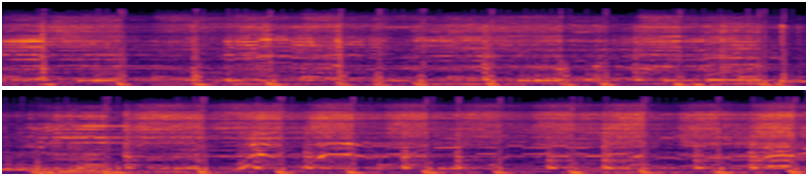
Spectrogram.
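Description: Live band playing Thai ramwong dance music: a steady drum-kit beat of bass drum and snare over heavy bass, with melody instruments above.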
